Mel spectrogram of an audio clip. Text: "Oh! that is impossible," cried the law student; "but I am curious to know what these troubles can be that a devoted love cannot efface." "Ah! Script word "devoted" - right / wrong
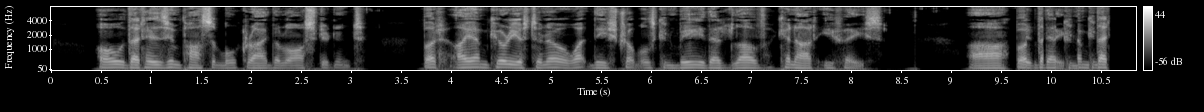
wrong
